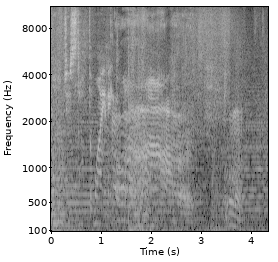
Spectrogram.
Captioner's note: groaning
